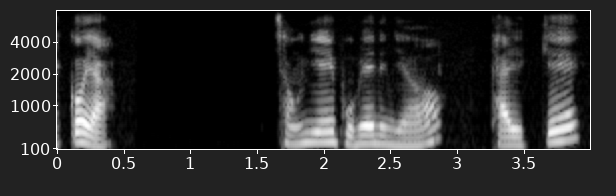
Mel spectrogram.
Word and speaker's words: 갈게: 정리해 보면은요, 갈게, 갈 거야. 관형사형 어미 을 뒤에서 된소리로 발음이 나고 있습니다.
